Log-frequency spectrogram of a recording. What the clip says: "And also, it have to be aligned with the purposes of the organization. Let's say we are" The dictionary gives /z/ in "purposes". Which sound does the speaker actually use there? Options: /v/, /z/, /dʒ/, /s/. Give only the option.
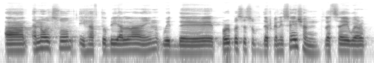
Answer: /s/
